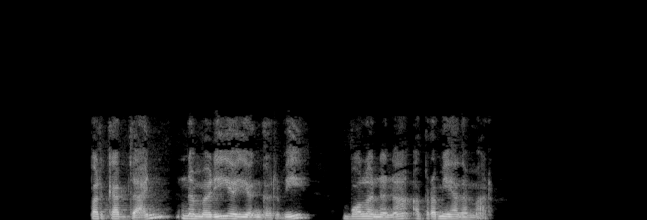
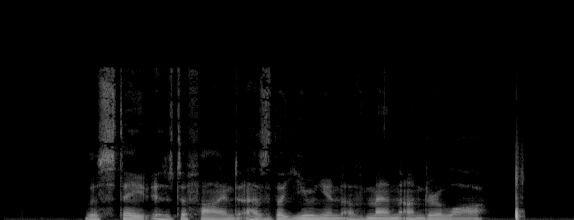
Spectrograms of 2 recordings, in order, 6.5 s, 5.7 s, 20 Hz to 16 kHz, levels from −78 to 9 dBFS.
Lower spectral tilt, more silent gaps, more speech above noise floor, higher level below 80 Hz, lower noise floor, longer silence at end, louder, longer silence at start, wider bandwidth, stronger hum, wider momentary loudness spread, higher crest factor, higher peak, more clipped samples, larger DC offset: about the same, -6.5 dB/octave vs -6.5 dB/octave; neither; first, 66 dB vs 40 dB; second, -60 dBFS vs -48 dBFS; first, -83 dBFS vs -70 dBFS; first, 1.55 s vs 0.5 s; first, -17 LUFS vs -31 LUFS; about the same, 0.9 s vs 0.85 s; second, 7.8 kHz vs 11.5 kHz; neither; about the same, 9 LU vs 7 LU; second, 18 dB vs 26 dB; first, 0 dBFS vs -6 dBFS; neither; neither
